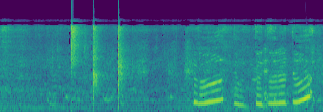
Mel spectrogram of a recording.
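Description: Three sharp knocks in quick succession, then loud shouting voices from about four seconds in.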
